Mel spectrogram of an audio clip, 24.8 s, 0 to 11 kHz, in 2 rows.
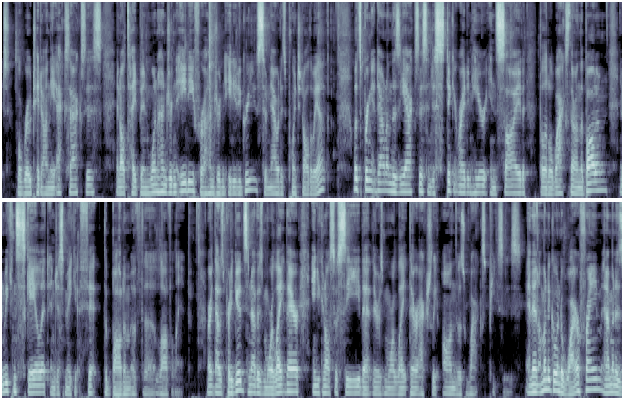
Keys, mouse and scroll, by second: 0.0-0.2 typing, 2.7-3.6 typing, 4.1 Return, 4.8-6.2 middle drag, 5.6-7.9 shift+scroll up 1, 6.0-10.7 typing, 6.3 middle click, 6.6-7.9 middle drag, 8.9 drag, 10.3-12.9 shift+middle drag, 10.3-12.9 shift+scroll up 1, 13.4 click, 13.6 g, 13.9 z, 14.6 click, 14.8 middle drag, 15.1-15.6 scroll down 1, 16.1-17.7 shift+middle drag, 16.3 a, 16.8 KP_0, 17.6-19.8 scroll up 1, 17.8-18.3 middle drag, 18.4-19.8 middle drag, 20.3-21.6 scroll down 1, 21.8-22.8 middle drag, 21.9-22.8 scroll down 1, 22.0-23.8 typing, 23.4-24.8 shift+middle drag, 23.6-24.5 shift+scroll up 1, 24.5-24.8 shift+scroll up 1.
